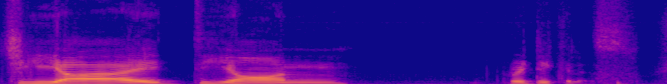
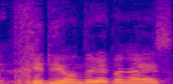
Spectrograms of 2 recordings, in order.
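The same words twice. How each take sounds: First: "G I Dion" said as separate G-I-Dion, then "ridiculous" in place of the surname, slow; American mispronunciation. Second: "Gideon Redlinghuis" said the South African way, raised and louder; proper South African pronunciation. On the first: Retold or imitated. South African man imitating how Americans butcher his name. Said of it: "they normally pronounce this as". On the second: Shown as a demonstration. Speaker at home saying his own name correctly, proudly. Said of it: "I can actually say that here".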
